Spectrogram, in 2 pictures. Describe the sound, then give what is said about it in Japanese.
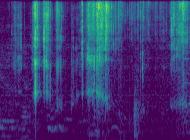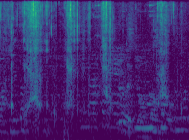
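Large pieces of crispy deep-fried duck skin crunch loudly as they are bitten, with a few sharp crackling bites and chewing between them while people talk. “今度は鴨 皮パリパリ揚げ、思ったより皮がねでかいです。さあ行ってみましょう。”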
